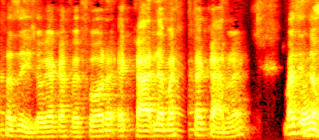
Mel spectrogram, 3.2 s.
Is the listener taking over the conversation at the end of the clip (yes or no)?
no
